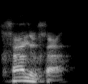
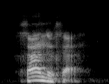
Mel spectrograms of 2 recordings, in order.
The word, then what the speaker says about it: Chanukah: which is pronounced Chanukah. So my challenge for you is to try to pronounce Chanukah. – Chanukah. – Yeah, it's not too bad. – I tried. – Not too bad. A little bit more emphasis on the ka at the end.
